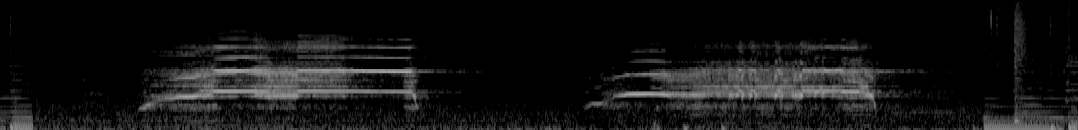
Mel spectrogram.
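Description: A bull wapiti bugles twice, a high whistled call that rises, holds, then breaks off.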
